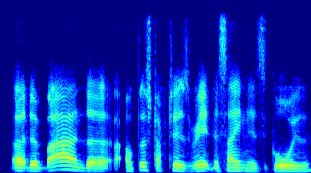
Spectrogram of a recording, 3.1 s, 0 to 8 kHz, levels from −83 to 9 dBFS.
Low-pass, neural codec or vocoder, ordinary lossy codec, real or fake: 7.2 kHz; codec, 16 kHz, 1.1 kbps, Voila-Tokenizer; none; fake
